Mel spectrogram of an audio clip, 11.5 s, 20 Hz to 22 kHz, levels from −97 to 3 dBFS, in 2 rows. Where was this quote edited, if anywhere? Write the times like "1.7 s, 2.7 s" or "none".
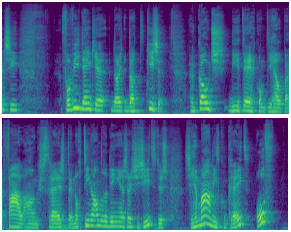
2.4 s, 2.9 s, 7.0 s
